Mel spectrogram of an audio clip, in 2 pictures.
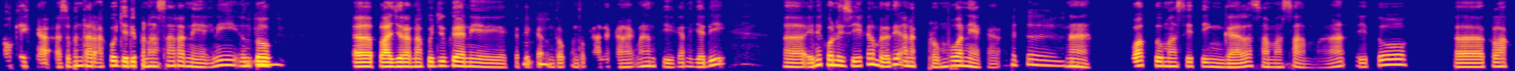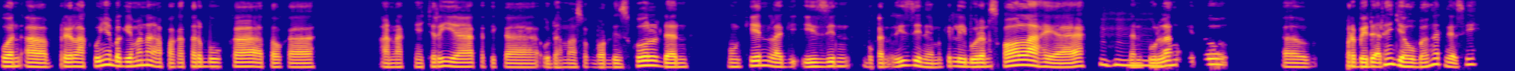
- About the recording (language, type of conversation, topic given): Indonesian, podcast, Bisakah kamu menceritakan pengalaman saat komunikasi membuat hubungan keluarga jadi makin dekat?
- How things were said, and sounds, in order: in English: "boarding school"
